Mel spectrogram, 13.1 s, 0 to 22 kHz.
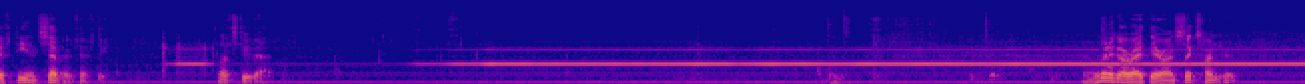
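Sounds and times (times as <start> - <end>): low steady hum: 0.0 - 13.0
steady test tone from radio: 1.6 - 2.3, 4.1 - 13.0.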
